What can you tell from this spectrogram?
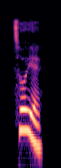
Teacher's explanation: Let the intonation rise on both words. Co je? 2 gentle steps up.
